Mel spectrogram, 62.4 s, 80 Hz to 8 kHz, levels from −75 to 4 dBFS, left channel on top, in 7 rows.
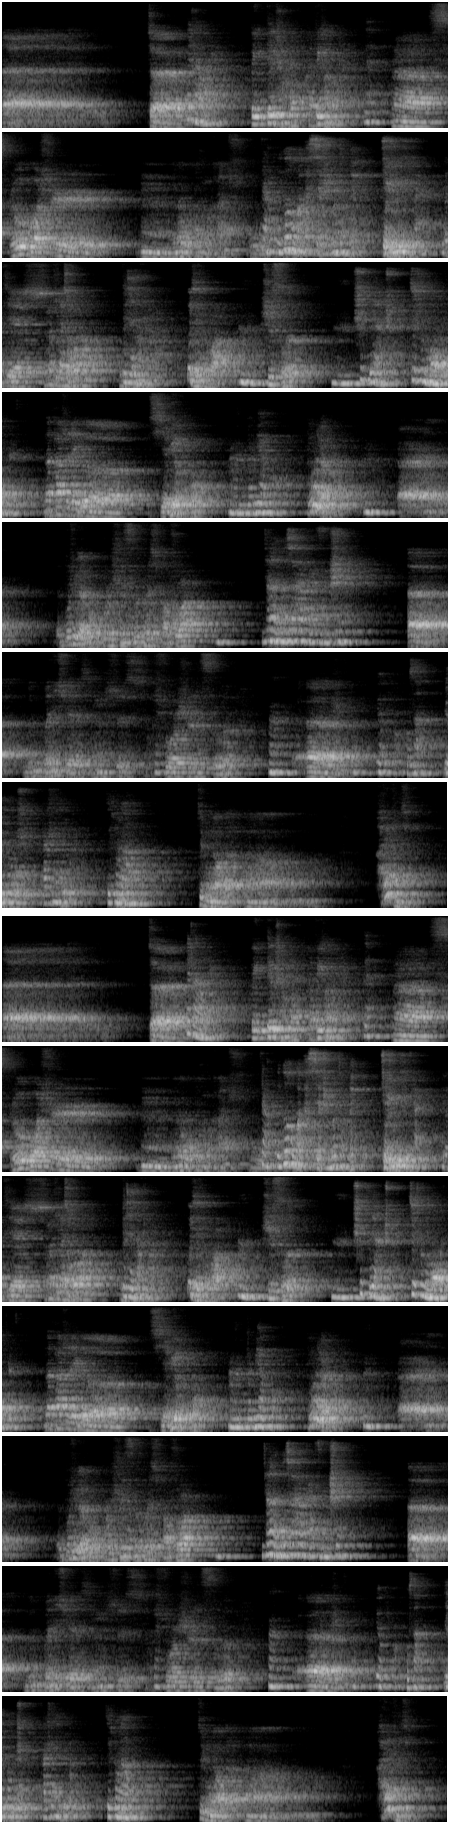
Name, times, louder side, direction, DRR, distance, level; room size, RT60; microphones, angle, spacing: voice 1, 0.0-1.9 2.9-3.7 5.0-6.8 7.8-11.0 11.6-14.1 16.5-17.2 17.8-19.5 20.2-20.6 21.5-22.2 23.1-23.7 26.4-26.6 27.6-29.1 29.7-30.7 32.9-33.5 34.7-35.9 36.8-39.4 41.0-41.3 43.8-44.7 45.0-47.4 47.9-49.2 50.5-51.5 53.4-53.9 54.7-54.8 55.8-55.9 57.4-59.8 61.0-61.7, equal, 85° left, -9 dB, 1.0 m, -24 dB
voice 2, 3.7-4.3 5.3-5.5 7.2-7.4 14.1-16.0 16.5-17.3 17.7-17.9 20.3-20.9 22.5-22.9 24.4-25.7 26.0-26.8 31.3-32.2 34.0-34.2 38.0-38.3 39.9-40.1 40.9-42.5 47.6-47.8 49.9-50.2 51.6-51.7 52.1-53.0 53.4-54.0 54.3-54.9 55.6-56.2, right 1 dB, 65° right, -3 dB, 0.4 m, -24 dB
5.3 x 2.2 x 3.8 m, 2.5 s
head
